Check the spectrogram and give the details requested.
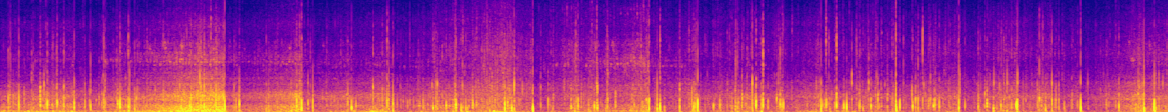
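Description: Rain falling, with many separate drops ticking sharply, a little heavier in the first few seconds.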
